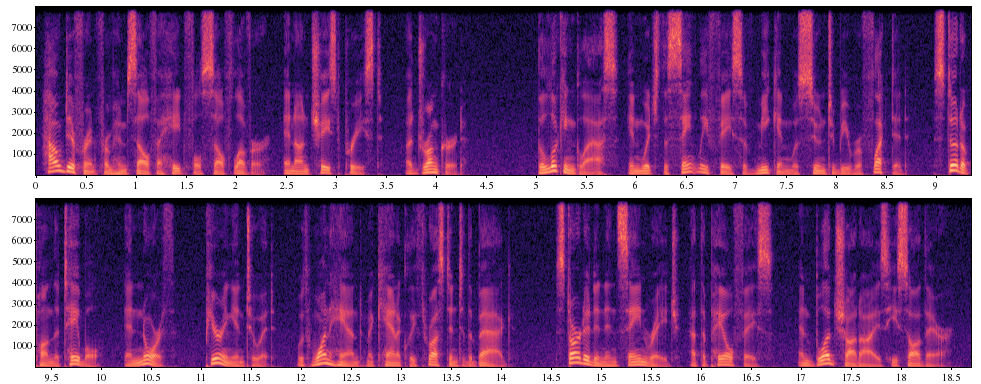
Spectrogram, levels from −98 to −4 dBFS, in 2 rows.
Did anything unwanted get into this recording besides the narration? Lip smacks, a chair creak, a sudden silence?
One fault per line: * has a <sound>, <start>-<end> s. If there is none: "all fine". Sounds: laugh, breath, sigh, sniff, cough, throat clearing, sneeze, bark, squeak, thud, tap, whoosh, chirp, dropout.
all fine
